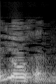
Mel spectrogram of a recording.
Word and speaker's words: Johann: Já era alemão, com pronúncia certa, tinha que falar Johann.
